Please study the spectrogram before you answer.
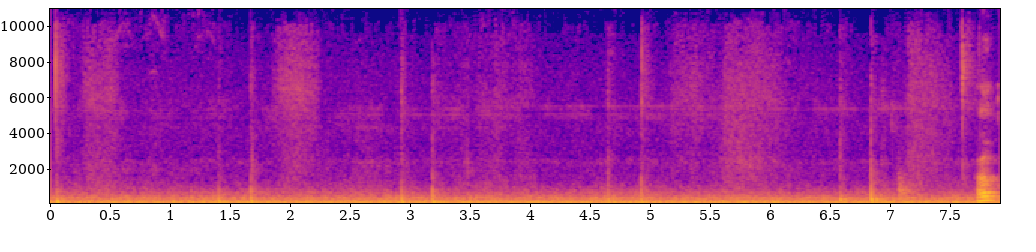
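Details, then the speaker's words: Thorax and pulmonary exam: paired finger-percussion taps working down the lower chest, comparing sides and moving lower and lateral, with a hollow, drum-like tympanic note over the gastric air bubble. "got a tummy bubble there you can hear the difference in the sound and again go a little bit lower and lateral"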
